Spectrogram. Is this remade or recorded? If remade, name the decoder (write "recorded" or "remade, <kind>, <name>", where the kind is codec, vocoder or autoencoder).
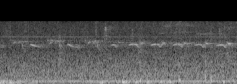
recorded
